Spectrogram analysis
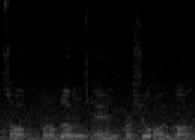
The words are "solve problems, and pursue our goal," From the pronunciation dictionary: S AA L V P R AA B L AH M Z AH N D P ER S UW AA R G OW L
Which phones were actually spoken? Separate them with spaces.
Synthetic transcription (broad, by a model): S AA L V P R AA B L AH M S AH N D P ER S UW AA R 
